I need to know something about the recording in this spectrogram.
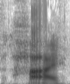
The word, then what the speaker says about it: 孩: And so this AI sound in pinyin sounds like I, like the eyes on your face. So you put an H before it. The H in pinyin sounds pretty much like our H. So you come up with high, almost like high and low.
